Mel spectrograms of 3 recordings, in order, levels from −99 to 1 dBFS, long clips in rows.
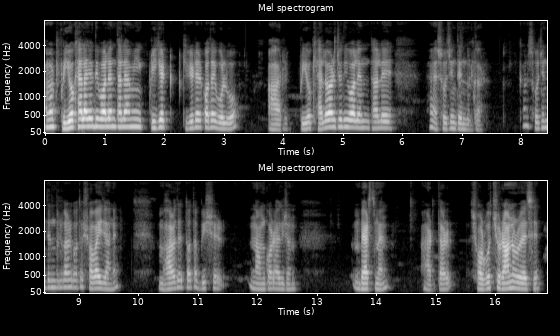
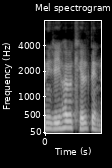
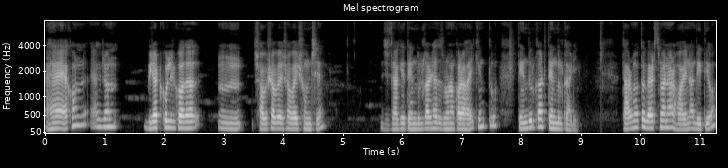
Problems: none marked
